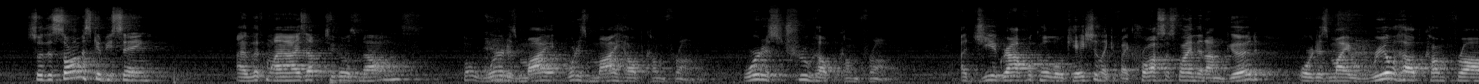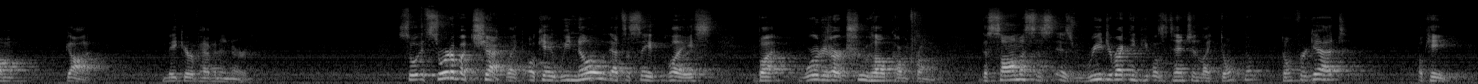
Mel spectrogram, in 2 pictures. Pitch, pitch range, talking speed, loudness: 190 Hz, 170-215 Hz, 185 wpm, -29 LUFS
